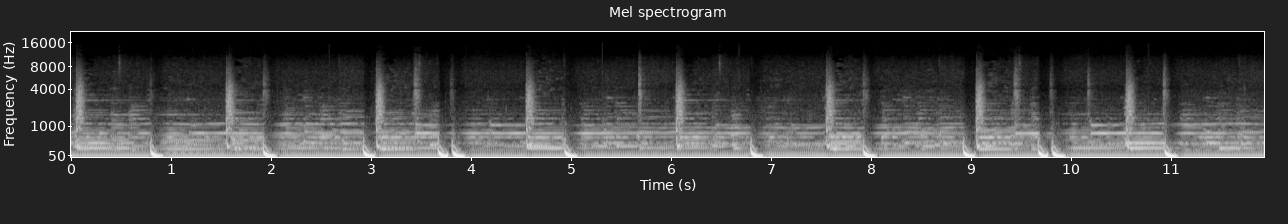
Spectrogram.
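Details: Hip hop backing track with a strong bass line and regular sharp drum beats roughly every second, with no animal sound heard.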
